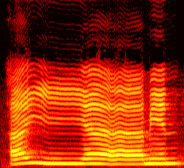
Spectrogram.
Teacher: Ya panjang dua ketukan. Karena ada alif diawali dengan fathah mad asli atau mad thai.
